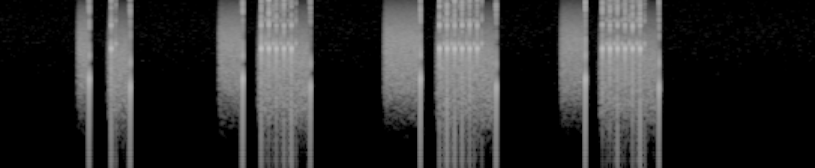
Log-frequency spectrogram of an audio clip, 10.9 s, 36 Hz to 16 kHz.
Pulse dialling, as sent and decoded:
1 / 5 / 6 / 6
1 5 6 6

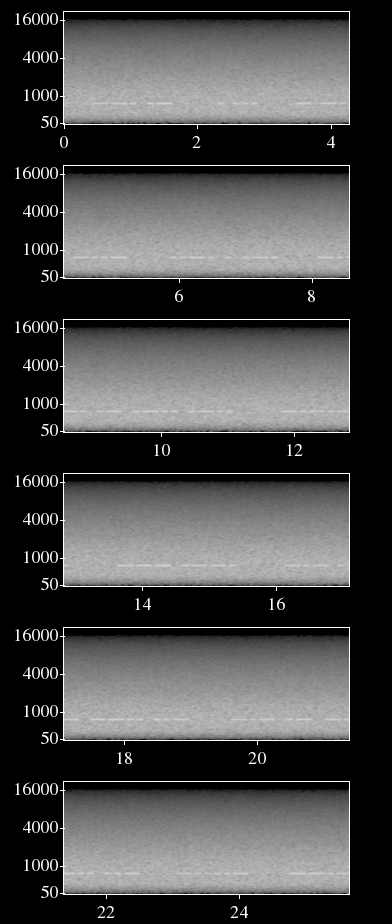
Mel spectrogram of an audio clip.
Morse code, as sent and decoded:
--. .- / . ... / - -. -..- / ..-. . .-. / -.-. .- .-.. .-.. / -....- / --- .--. / -.- .- --.. ..- / -.- .- --.. ..- / -....- / …
GA ES TNX FER CALL - OP KAZU KAZU - …

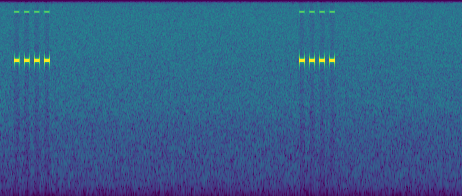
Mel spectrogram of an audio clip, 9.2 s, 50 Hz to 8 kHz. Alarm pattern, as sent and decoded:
4 beeps and a pause
temporal four

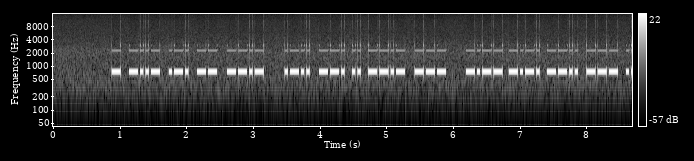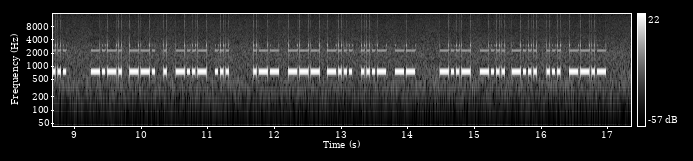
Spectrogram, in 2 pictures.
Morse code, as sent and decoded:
- -..- .-. -- --.- / .-.. --. .. --.- --- / -.-- -.-. --.. --- .... / -.-. --. . -..- ... / .-- --- -... ...- -- / -..- -... -... ... --.-
TXRMQ LGIQO YCZOH CGEXS WOBVM XBBSQ

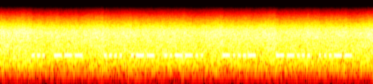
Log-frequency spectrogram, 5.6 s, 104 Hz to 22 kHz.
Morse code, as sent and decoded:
... --- / .... .-- ..--.. / -...- / --... ...--
SO HW? <BT> 73

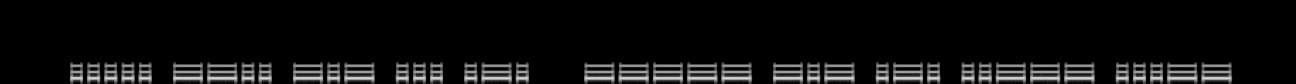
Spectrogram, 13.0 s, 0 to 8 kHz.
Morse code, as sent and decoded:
..... --.. -.- ... .-. / ----- -.- .-. ..--- ...--
5ZKSR 0KR23

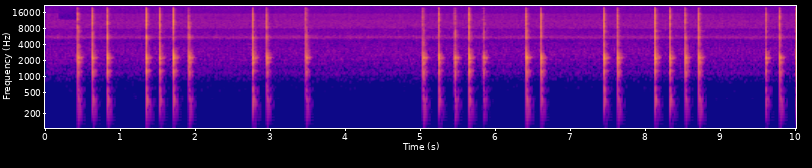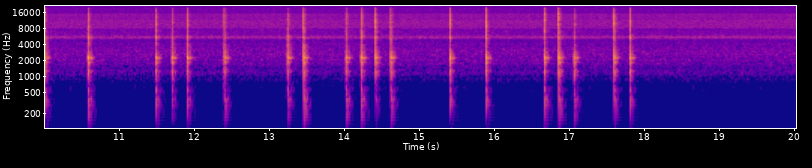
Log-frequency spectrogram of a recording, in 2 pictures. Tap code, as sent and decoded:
3-4 2-1 / 5-2 2-4 3-1 3-1 2-4 1-1 3-2
OF WILLIAM

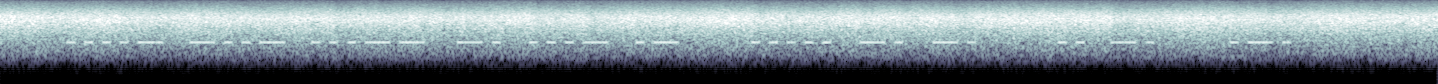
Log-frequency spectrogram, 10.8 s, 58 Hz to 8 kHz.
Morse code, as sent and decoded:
....- -..- ...-- -. ...- .- / ..... -. -. / .. -. / .-.
4X3NVA 5NN IN R

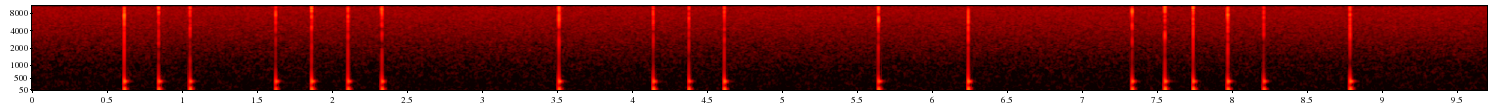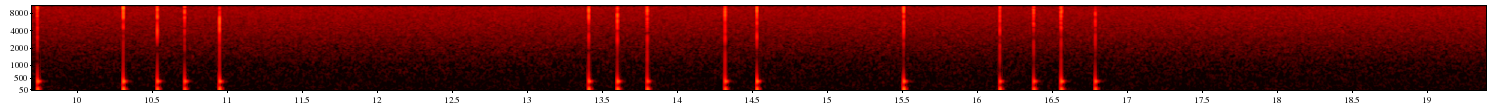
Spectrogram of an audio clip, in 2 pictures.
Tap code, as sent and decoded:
3-4 1-3 1-1 5-1 1-4 / 3-2 1-4
OCAVD MD

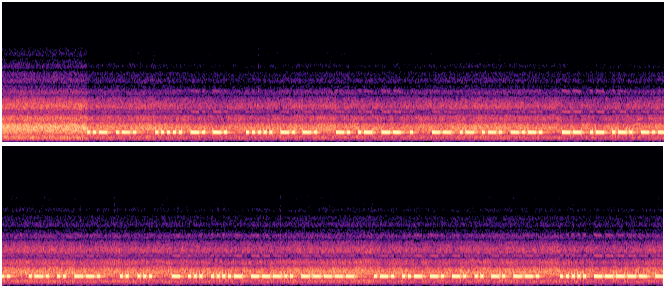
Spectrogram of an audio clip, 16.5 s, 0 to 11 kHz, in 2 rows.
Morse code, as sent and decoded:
..- .-. / ..... -. -. / ..... -. -. / -. .- -- . / -- .- .-. -.-. / -- .- .-. -.-. / .-. .. --. / .. ... / - ... ....- ---.. ----- / .-. ..- -. -. .. -. --. / …
UR 5NN 5NN NAME MARC MARC RIG IS TS480 RUNNING …

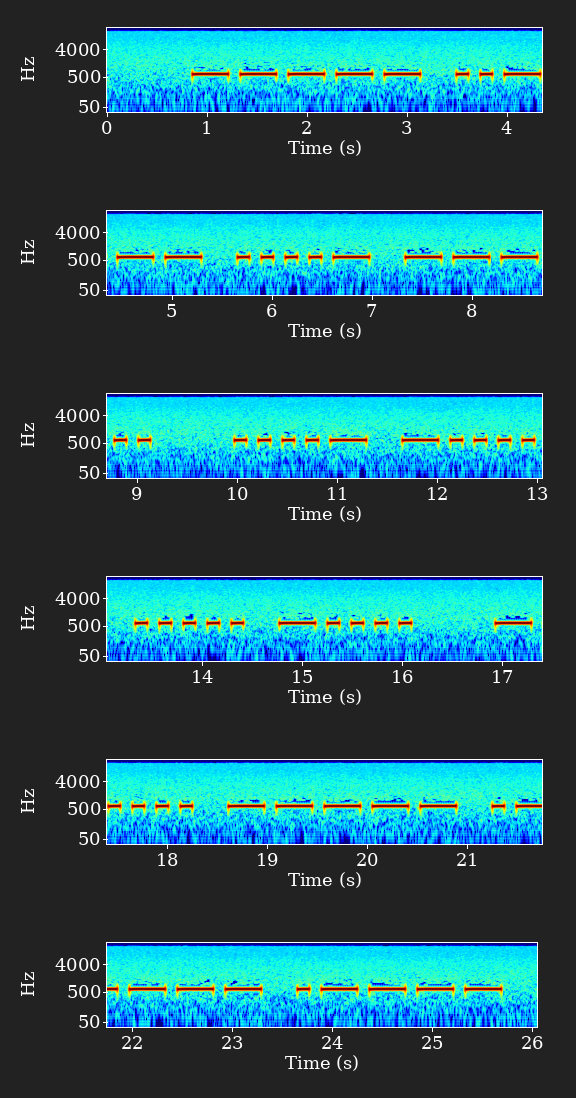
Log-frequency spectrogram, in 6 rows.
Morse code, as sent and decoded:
----- ..--- ....- ---.. / ....- -.... ..... -.... / -.... ----- .---- .----
0248 4656 6011

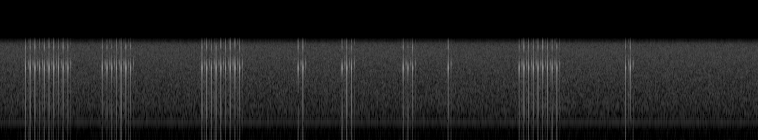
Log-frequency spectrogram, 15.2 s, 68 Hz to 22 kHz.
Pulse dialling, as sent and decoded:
10 / 7 / 9 / 2 / 3 / 3 / 1 / 9 / 2
0 7 9 2 3 3 1 9 2

